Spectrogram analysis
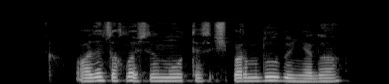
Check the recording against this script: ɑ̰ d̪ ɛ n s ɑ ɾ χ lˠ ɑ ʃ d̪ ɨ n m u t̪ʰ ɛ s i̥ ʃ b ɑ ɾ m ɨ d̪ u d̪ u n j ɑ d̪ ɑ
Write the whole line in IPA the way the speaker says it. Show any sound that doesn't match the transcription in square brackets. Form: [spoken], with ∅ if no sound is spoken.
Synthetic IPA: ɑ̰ d̪ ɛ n s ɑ [∅] χ lˠ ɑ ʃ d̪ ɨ n m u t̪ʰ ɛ s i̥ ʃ b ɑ ɾ m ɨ d̪ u d̪ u n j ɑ d̪ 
